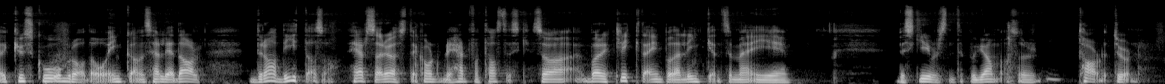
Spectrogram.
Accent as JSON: {"language": "Norwegian", "country": "Norway", "said": "vi bor hjemme i Norge"}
